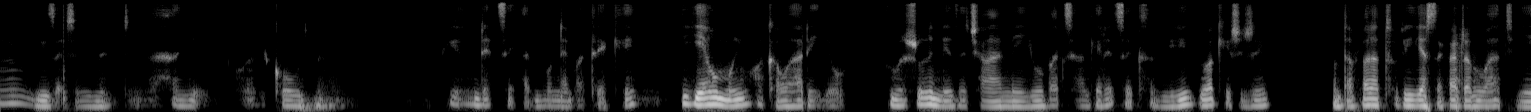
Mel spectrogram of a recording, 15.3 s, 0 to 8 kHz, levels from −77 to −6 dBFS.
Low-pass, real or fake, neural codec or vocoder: 7.2 kHz; fake; codec, 16 kHz, about 1 kbps, DyCAST, with the encoder's durations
